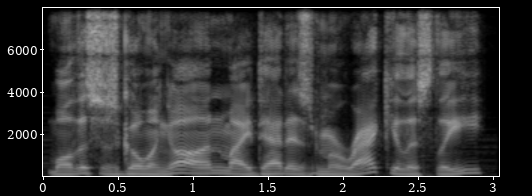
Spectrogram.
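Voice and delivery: ordinary delivery, nothing marked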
